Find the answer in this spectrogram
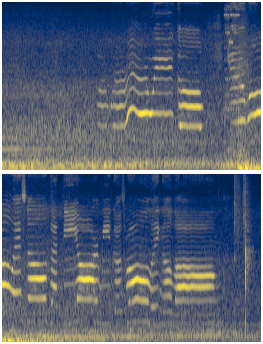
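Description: A young girl singing a short song, a run of high sung notes starting about two seconds in, heard over a laptop video call. A low steady hum runs underneath.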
